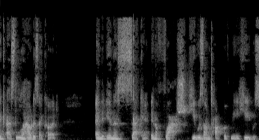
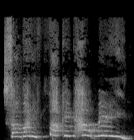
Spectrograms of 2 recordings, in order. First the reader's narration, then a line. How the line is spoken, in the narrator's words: I screamed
